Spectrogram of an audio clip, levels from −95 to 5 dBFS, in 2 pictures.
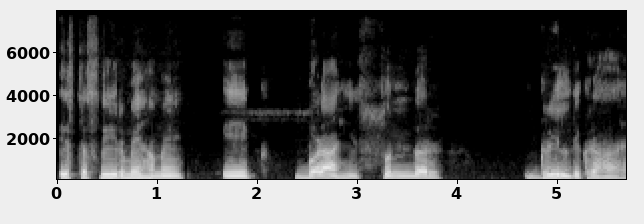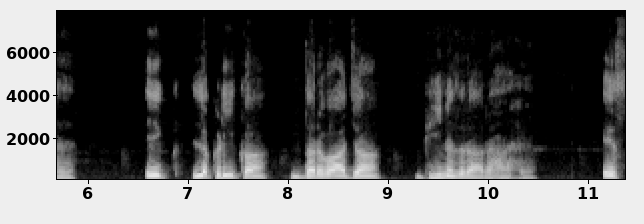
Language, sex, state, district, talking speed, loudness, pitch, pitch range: Hindi, male, Bihar, Muzaffarpur, 110 wpm, -15 LUFS, 140 Hz, 125-155 Hz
